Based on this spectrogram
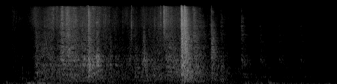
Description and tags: Roll of thick guage wire lifted and then dropped in dried grass, dried grass crunches, wire hits metal sheet.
